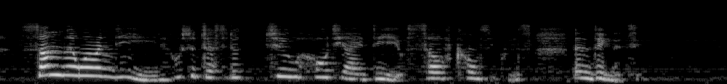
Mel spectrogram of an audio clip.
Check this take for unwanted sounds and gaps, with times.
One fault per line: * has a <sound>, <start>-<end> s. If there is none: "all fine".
all fine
